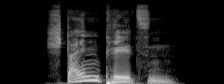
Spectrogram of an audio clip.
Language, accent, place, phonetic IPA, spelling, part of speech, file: German, Germany, Berlin, [ˈʃtaɪ̯nˌpɪlt͡sn̩], Steinpilzen, noun, De-Steinpilzen.ogg
- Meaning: dative plural of Steinpilz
